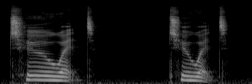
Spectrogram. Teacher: 这里面要加一个小小的 w 来连贯两个元音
